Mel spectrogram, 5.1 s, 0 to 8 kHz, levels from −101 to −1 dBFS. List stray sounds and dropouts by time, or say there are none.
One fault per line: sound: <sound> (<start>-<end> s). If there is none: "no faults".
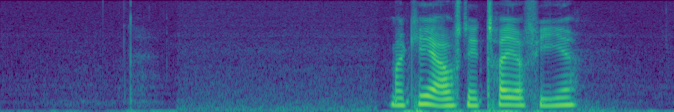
no faults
